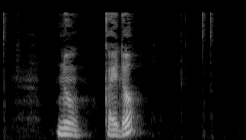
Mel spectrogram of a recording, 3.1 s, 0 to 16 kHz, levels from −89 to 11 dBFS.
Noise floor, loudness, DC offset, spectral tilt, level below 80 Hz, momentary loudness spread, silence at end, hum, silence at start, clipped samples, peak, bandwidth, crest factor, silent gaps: -75 dBFS; -27 LUFS; under 0.1%; -5.5 dB/octave; -72 dBFS; 9 LU; 1.4 s; none; 0.7 s; under 0.1%; -6 dBFS; 11.5 kHz; 24 dB; none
